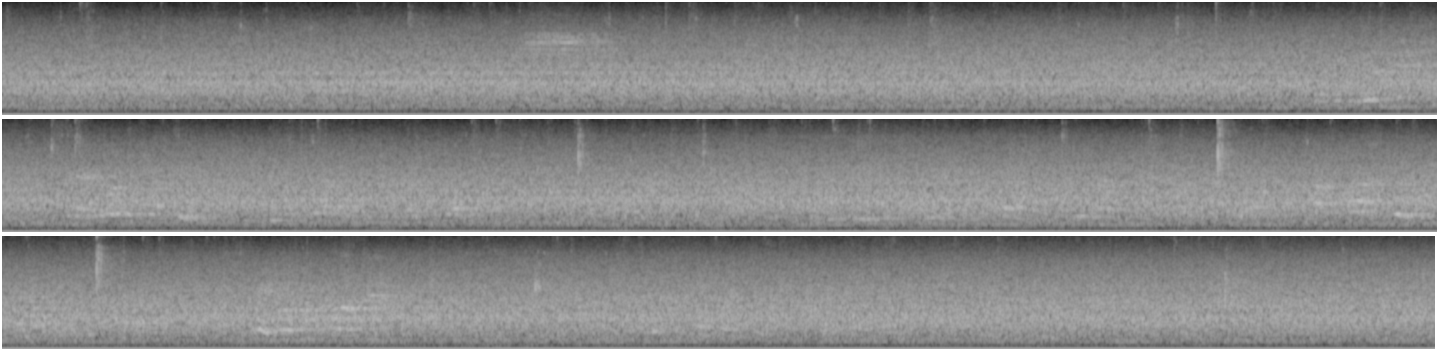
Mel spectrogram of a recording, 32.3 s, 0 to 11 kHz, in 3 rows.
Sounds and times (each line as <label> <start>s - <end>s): gentle summer shower 0.0s - 32.2s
